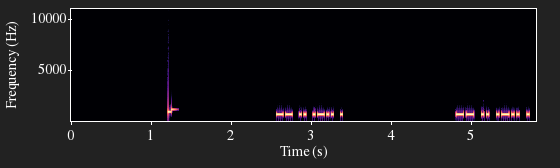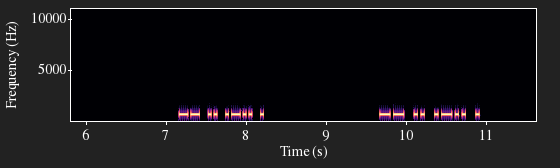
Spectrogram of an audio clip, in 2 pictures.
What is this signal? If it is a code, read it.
Morse code, heard as a keyed tone, about 37 wpm, 700 Hz. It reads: MILE MILE MILE MILE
